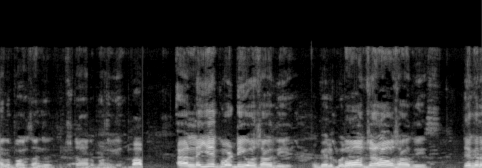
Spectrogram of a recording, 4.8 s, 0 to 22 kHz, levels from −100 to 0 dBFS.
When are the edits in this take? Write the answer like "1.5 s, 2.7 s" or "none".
1.4 s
